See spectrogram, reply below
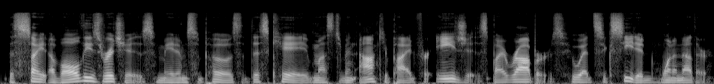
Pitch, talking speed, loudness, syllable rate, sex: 105 Hz, 210 wpm, -21 LUFS, 5.6 syllables/s, male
